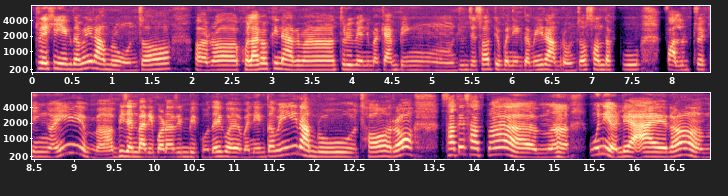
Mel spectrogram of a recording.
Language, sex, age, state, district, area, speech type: Nepali, female, 18-30, West Bengal, Darjeeling, rural, spontaneous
